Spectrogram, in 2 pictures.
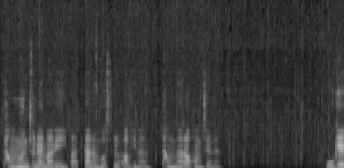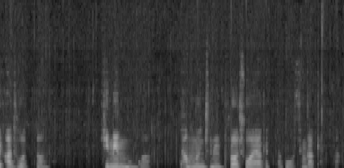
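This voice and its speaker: A man's voice: mid-range voice, expressive, normal speed, dull audio. A man narrating a scripted historical folktale as an audiobook storyteller.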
